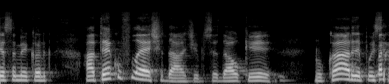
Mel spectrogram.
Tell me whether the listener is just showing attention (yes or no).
yes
